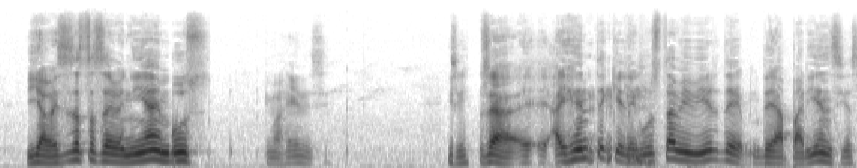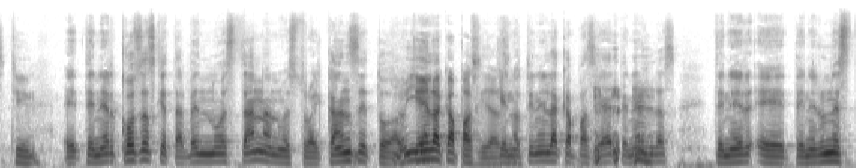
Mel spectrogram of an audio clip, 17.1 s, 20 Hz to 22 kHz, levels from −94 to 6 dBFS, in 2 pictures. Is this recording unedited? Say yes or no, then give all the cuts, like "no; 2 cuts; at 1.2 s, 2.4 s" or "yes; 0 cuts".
no; 1 cut; at 4.5 s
